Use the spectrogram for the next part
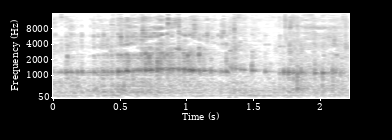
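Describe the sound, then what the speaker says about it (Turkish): Muddy water runs and splashes steadily from a household gas-heating radiator as it is drained during cleaning, a continuous liquid pour up close with no talk. "Evet çamurlanmış su geliyor."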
